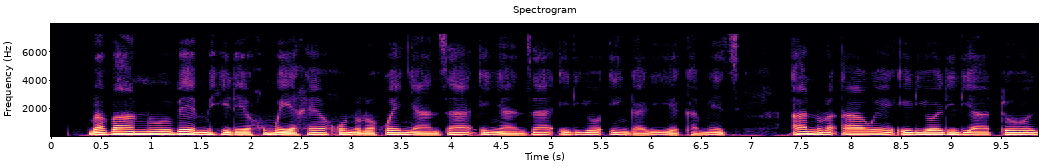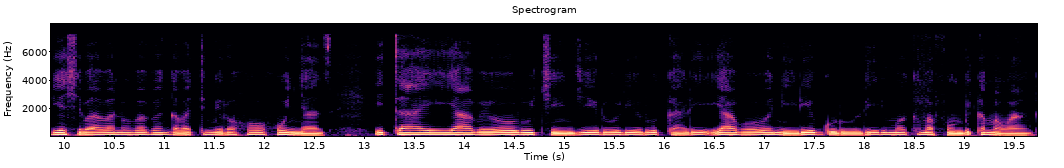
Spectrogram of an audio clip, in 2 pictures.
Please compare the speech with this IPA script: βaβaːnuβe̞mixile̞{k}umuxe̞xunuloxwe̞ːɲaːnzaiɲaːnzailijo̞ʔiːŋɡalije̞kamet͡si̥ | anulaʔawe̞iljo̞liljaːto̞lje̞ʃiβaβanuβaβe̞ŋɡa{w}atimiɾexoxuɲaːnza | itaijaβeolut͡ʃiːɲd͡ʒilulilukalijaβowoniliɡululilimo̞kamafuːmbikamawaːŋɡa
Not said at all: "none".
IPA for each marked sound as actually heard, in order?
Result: x, β

